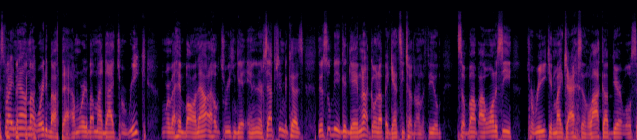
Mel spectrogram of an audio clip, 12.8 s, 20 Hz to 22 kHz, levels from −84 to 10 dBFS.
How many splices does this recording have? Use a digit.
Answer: 1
